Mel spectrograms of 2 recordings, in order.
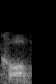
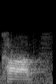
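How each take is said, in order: First: The L is sounded before the final B. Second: No L is sounded; it rhymes with cob. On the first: "It's spelled Kolb, so I say Kolb" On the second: "however you want to pronounce it, corn on my cob"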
